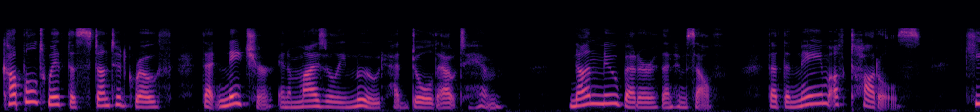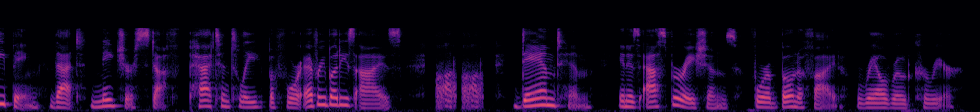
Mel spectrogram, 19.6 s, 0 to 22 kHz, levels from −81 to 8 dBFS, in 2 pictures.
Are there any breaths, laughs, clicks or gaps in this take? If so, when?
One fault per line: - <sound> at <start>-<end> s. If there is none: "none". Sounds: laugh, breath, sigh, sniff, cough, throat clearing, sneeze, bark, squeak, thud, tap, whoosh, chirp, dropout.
- laugh at 14.2-14.6 s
